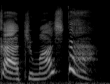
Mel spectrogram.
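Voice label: "kachimasita", woman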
